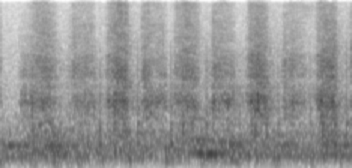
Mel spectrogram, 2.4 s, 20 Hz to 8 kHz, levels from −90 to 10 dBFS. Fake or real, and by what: real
